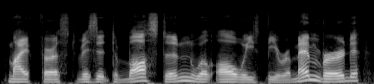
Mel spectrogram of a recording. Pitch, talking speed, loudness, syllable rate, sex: 130 Hz, 145 wpm, -19 LUFS, 4.3 syllables/s, male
